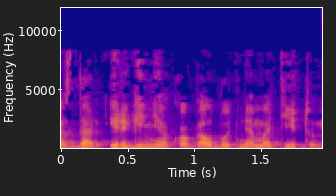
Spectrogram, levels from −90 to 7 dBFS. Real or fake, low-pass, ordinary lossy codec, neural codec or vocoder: fake; 10.8 kHz; MP3, 32 kbps; vocoder, 44.1 kHz, 128 mel bands, Pupu-Vocoder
